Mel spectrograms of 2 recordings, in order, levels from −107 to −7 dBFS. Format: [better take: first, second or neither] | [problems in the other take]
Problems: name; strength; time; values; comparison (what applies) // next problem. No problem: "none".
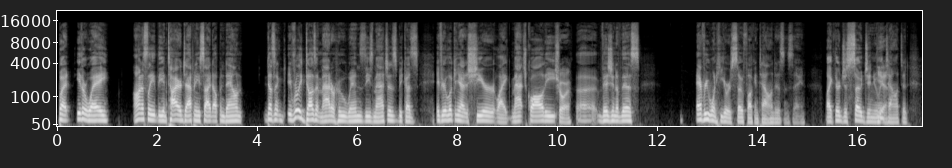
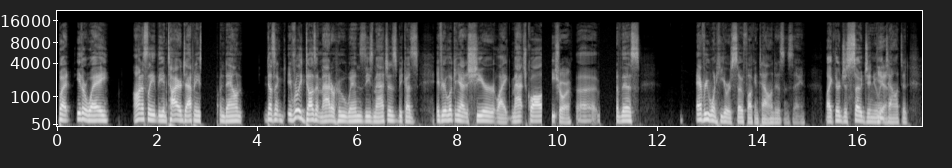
first | audio cutting out; at 3 s, at 9.5 s and at 11 s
